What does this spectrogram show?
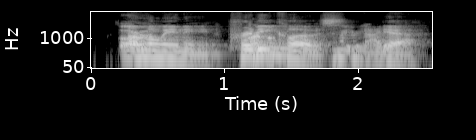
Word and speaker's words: Armellini: Is it Armellini? Armellini. Pretty close. Yeah. I thought the two L's were, it was a trick there. It sounded like a Y maybe.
